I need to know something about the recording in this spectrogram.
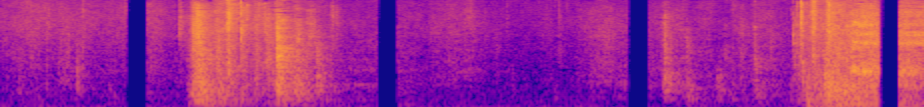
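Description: A door opens and shuts with a thud.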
